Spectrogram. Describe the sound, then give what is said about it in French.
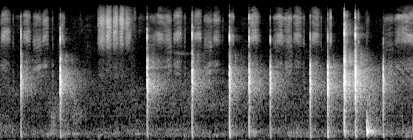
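Writing on a board while an equation is worked out: many sharp, crisp taps and short scratchy strokes in an uneven rhythm. They are fairly faint, with no talk. “Donc j'écris df sur dt.”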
